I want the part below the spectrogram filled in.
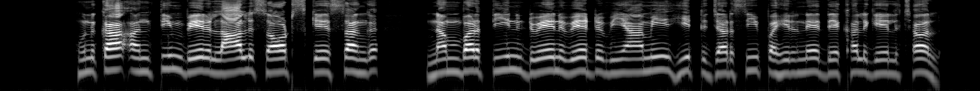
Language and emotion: Maithili, neutral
